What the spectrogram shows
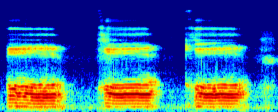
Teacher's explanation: যাচ্ছি কফ জিহ্বার গোড়া তার বড় উপরে তালুর সাথে লাগাইতে হবে অনেক মোটা হরফ এবং কি মুখের ভিতরে সাউন্ডটা মোটা করবেন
